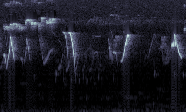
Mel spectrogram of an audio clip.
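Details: Red-cowled cardinal singing, unedited: rising-and-falling whistled notes, a loud descending slur, then short bright phrases after brief pauses, with faint high twittering behind.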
